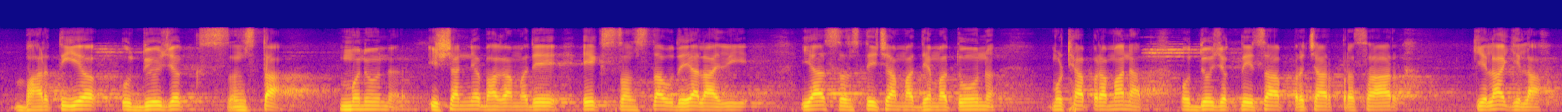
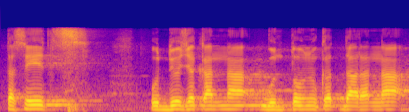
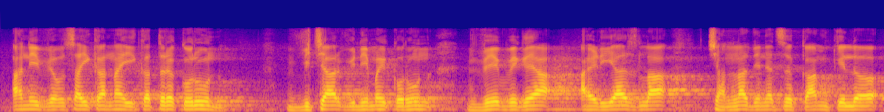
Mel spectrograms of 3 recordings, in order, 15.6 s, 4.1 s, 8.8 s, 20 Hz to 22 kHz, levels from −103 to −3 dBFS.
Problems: constant background noise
